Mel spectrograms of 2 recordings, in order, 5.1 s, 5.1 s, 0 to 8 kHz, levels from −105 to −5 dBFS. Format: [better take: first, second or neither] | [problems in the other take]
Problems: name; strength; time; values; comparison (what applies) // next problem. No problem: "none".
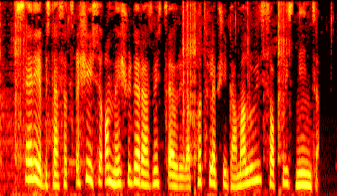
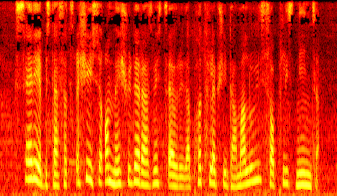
second | noise reduction (classical method spectral subtraction)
